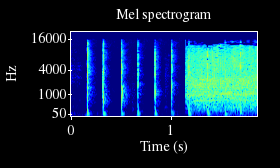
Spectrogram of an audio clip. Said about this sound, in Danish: Du, du klapper allerede dine små hænder. Fordi, ja. Du kan godt få en applaus, hvis du vil have det.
